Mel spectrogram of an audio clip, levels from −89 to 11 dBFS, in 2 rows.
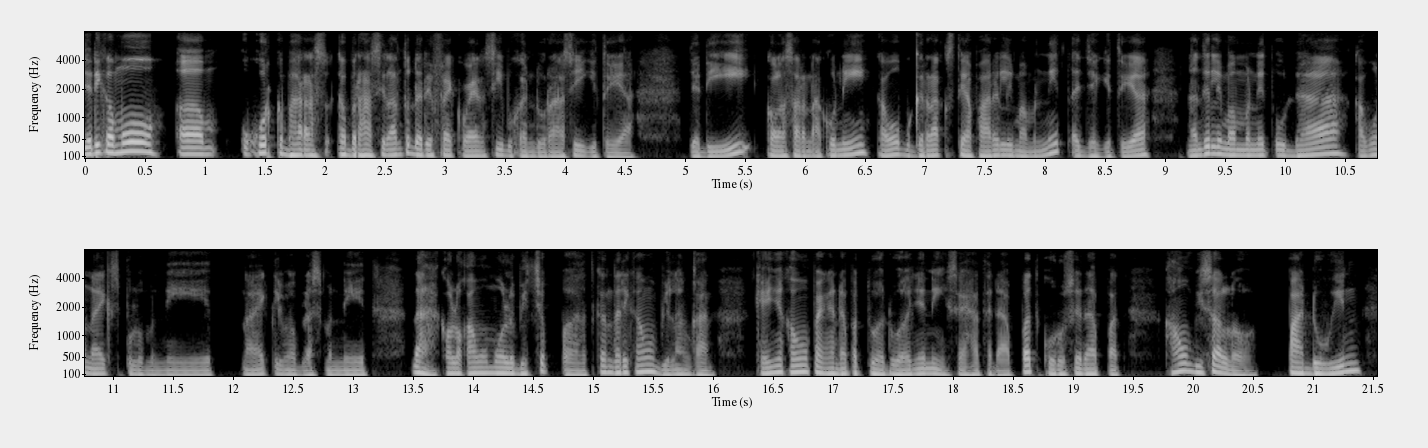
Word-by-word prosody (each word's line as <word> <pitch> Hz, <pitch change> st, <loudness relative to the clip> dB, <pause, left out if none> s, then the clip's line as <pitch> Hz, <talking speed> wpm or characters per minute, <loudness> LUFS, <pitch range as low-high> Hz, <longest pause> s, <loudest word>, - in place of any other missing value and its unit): jadi 155 Hz, +4 st, +7 dB
kamu, 200 Hz, +1 st, +7 dB, 0.2 s
eee, 150 Hz, -1 st, +5 dB, 0.3 s
ukur 180 Hz, +5 st, +2 dB
kebaras 130 Hz, -6 st, +3 dB
keberhasilan 130 Hz, -1 st, +2 dB
itu 180 Hz, -, -1 dB
dari 130 Hz, -3 st, +2 dB
frekuensi 110 Hz, 0 st, -2 dB
bukan 105 Hz, -1 st, -2 dB
durasi 100 Hz, +4 st, -2 dB
gitu 100 Hz, -1 st, -7 dB
ya. 90 Hz, -1 st, -4 dB, 0.5 s
Jadi 110 Hz, -, 0 dB
kalau 110 Hz, -2 st, +1 dB
saran 110 Hz, -1 st, -2 dB
aku 115 Hz, +3 st, -2 dB
nih 140 Hz, +9 st, +1 dB
kamu 130 Hz, +3 st, 0 dB
bergerak 120 Hz, +2 st, -1 dB
setiap 115 Hz, -4 st, -1 dB
hari 110 Hz, +3 st, +1 dB
5 120 Hz, -4 st, -1 dB
menit 140 Hz, -, -2 dB
aja 105 Hz, -2 st, -3 dB
gitu 100 Hz, +1 st, -8 dB
ya. 120 Hz, +5 st, +1 dB, 0.3 s
Nanti 125 Hz, +7 st, +3 dB
5 145 Hz, -6 st, +2 dB
menit 125 Hz, 0 st, 0 dB
udah, 135 Hz, +8 st, +1 dB
kamu 120 Hz, +3 st, -2 dB
naik 115 Hz, -1 st, -1 dB
10 100 Hz, -2 st, -7 dB
menit, 95 Hz, 0 st, -6 dB, 0.2 s
naik 100 Hz, +2 st, -4 dB
15 95 Hz, -5 st, -5 dB
menit. 95 Hz, 0 st, -3 dB, 0.3 s
Nah, 125 Hz, -10 st, +3 dB
kalau 120 Hz, -1 st, +2 dB
kamu 125 Hz, +1 st, +2 dB
mau 130 Hz, 0 st, +3 dB
lebih 115 Hz, -2 st, +1 dB
cepet, 95 Hz, -, -5 dB
kan 145 Hz, -, +1 dB
tadi 135 Hz, +1 st, +2 dB
kamu 160 Hz, +1 st, +3 dB
bilang 100 Hz, +1 st, -2 dB
kan 90 Hz, -2 st, -2 dB, 0.3 s
kayaknya 130 Hz, +5 st, +2 dB
kamu 155 Hz, +1 st, +3 dB
pengen 120 Hz, -5 st, +3 dB
dapet 130 Hz, -, -2 dB
dua-duanya 105 Hz, 0 st, +1 dB
nih, 115 Hz, -4 st, 0 dB
sehatnya 90 Hz, 0 st, -4 dB
dapet 155 Hz, -, 0 dB
kurusnya 110 Hz, +1 st, 0 dB
dapet. 100 Hz, -, -5 dB, 0.4 s
Kamu 170 Hz, +4 st, +1 dB
bisa 145 Hz, +1 st, +3 dB
loh 90 Hz, -6 st, -2 dB, 0.3 s
paduin 125 Hz, +7 st, +4 dB
120 Hz, 175 wpm, -22 LUFS, 105-135 Hz, 0.5 s, jadi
